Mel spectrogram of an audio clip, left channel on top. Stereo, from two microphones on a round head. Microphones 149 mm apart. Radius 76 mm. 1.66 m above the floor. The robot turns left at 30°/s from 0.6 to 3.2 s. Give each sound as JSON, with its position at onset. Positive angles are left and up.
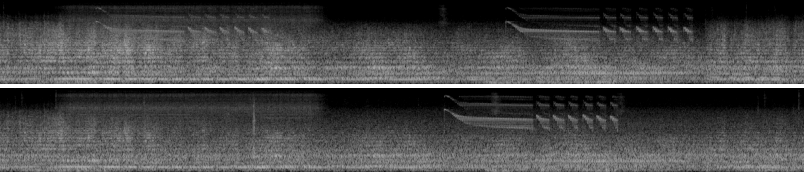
{"t": 0.0, "sound": "an aircraft", "azimuth_deg": 145}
